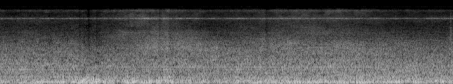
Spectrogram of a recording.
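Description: Airbus A310's twin jet engines running at taxi power, heard from a distance: a steady rumble with a thin, steady high whine over it.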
